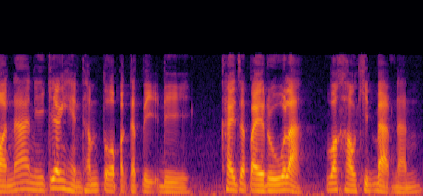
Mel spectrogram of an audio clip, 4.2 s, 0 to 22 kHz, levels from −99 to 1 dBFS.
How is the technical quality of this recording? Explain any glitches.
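The quality's pretty rough, since heavy codec damage runs the whole way through the speech. It sounds dull, with nothing above about 6.9 kHz, and there's a rough, fluttery noise hanging around the voiced parts. That's likely Dolby Digital compression at a starved bitrate, something like 48 kbps: the encoder narrows the band and leaves many frequency lines without real detail, and the decoder fills those gaps with noise.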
